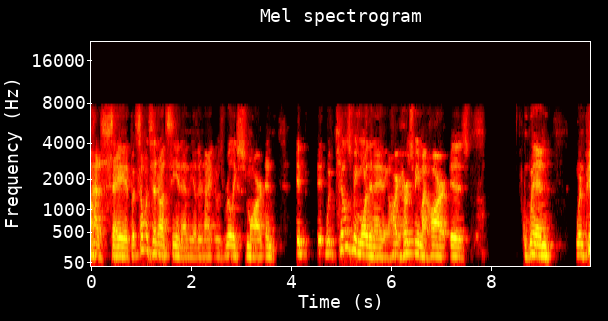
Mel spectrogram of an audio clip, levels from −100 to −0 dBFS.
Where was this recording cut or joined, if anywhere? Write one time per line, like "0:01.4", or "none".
none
